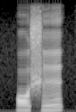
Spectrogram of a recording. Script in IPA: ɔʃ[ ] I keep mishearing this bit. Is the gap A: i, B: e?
B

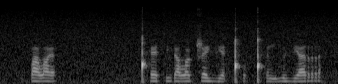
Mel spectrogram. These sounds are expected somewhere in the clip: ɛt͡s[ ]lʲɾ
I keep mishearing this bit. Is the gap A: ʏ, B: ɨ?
A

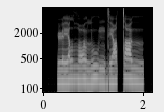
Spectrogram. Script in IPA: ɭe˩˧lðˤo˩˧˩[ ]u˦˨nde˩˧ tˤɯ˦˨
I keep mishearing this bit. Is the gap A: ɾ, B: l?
B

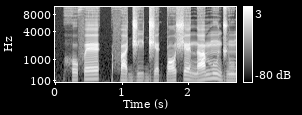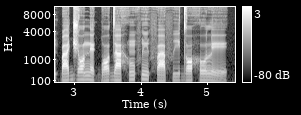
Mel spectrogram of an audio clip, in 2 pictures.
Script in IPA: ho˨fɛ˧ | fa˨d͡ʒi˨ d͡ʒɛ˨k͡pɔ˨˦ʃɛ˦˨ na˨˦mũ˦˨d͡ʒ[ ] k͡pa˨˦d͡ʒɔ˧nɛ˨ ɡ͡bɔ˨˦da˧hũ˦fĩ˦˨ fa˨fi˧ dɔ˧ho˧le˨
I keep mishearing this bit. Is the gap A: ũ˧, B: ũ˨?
B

